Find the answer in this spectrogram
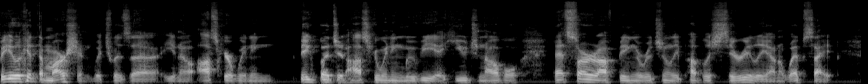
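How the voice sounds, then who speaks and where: Speaking very fast, a man with a very deep, low pitch and ordinary pitch variation comes through in a very clean recording against a silent background. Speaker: podcast co-host. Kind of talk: casual chat. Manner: joking.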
